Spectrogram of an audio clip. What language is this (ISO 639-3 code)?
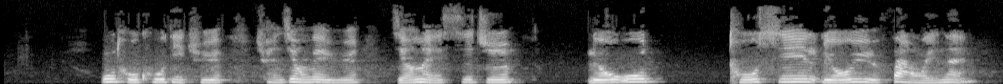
zho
